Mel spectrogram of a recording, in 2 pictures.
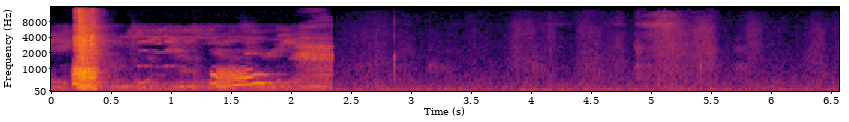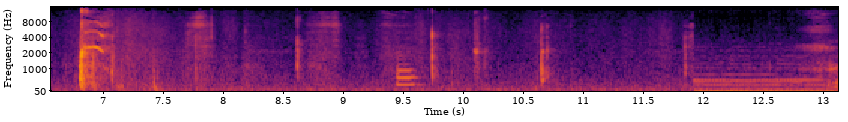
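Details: Baby sneezing: a couple of short, sharp sneeze bursts separated by quiet room sound and a soft voice; ordinary infant sneezes.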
